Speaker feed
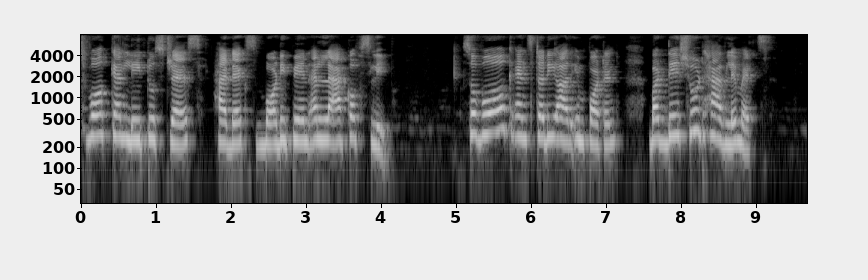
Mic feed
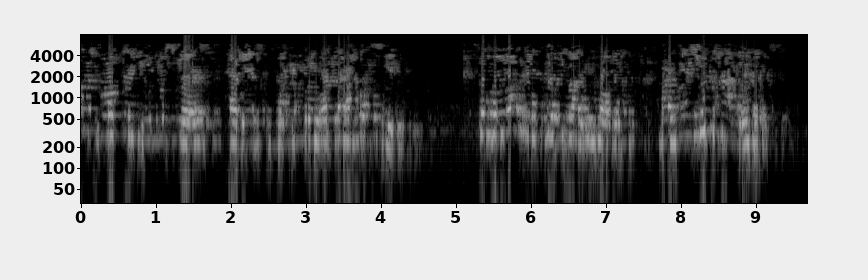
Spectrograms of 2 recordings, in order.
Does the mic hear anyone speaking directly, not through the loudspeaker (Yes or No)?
No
